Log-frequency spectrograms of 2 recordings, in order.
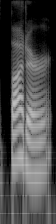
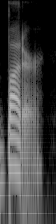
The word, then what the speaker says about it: butter: First, you've got the flap tea, the lazy tea that turns butter into butter.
